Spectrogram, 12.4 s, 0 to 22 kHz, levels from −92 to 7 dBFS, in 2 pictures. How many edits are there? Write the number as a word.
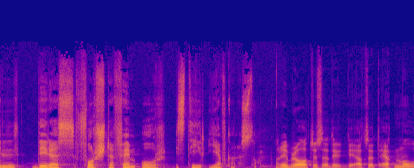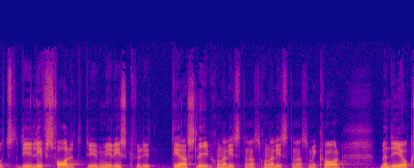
one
